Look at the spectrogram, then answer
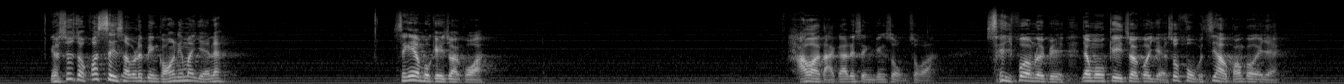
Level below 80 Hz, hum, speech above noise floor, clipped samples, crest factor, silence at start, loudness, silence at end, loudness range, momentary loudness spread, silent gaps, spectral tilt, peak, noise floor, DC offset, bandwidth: -58 dBFS; none; 27 dB; under 0.1%; 22 dB; 0.5 s; -26 LUFS; 0.6 s; 6 LU; 17 LU; none; -3.5 dB/octave; -6 dBFS; -53 dBFS; under 0.1%; over 20 kHz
